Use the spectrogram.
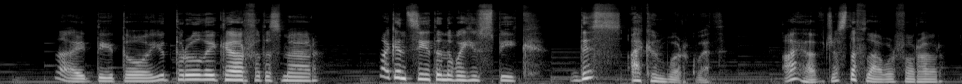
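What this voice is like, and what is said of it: Attempted Spanish accent, drifting off. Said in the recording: “I don't know what I was doing with that accent. I tried to do Spanish, but I, for some reason, went into a completely different accent”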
